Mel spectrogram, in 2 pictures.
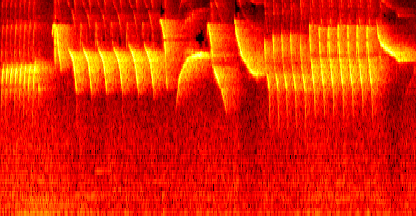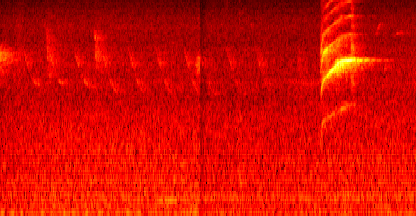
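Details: Black-throat and canary hybrid finch singing vigorously, rapid buzzy trills of repeated notes high in pitch for about four seconds, a few faint chips, then one bright rising note after a quiet pause.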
